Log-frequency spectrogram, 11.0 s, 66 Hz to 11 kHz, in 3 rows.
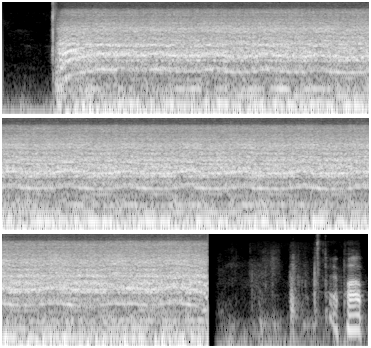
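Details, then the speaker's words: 1953 Studebaker Starliner, off road possibly 45 years, 12-volt direct to starter with 6-volt ignition: fast steady starter whir with compression pulses about nine seconds, no start; spark inconsistent, owner suspects dirty ignition points. "The spark doesn't look real consistent. So, I think it might still be the ignition points not clean enough. So, they don't always make contact."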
